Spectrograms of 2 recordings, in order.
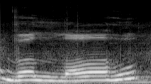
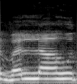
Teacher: لفظ اللہ کو ہم نے پھر سے پر پڑھا ہے کیونکہ لفظ اللہ سے پہلے زبر ہے۔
